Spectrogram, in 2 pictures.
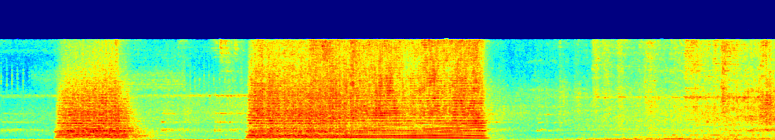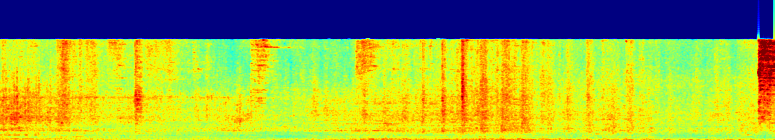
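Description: CSX freight train at a grade crossing: the lead diesel locomotive's air horn gives a short blast, then a long one of about three seconds, as the crossing warning. The locomotives' engines then run past, followed by covered hopper cars rolling by with clickety-clack from the wheels and occasional squeaks.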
